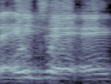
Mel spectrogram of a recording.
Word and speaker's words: AJA: next time lesson learned at least you said aja correctly so that's good congratulations you're going to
